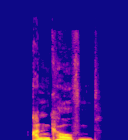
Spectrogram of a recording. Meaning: present participle of ankaufen
- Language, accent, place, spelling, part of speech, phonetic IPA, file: German, Germany, Berlin, ankaufend, verb, [ˈanˌkaʊ̯fn̩t], De-ankaufend.ogg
